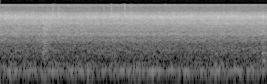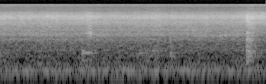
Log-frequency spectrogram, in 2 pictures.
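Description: Chicken, onion and grated carrot sizzling steadily in hot oil in a pan, with one sharp tap near the end.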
